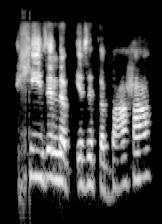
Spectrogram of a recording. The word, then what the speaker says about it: Baha'i: He's in is it the Baha'i? How do you pronounce it? Baha'i.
